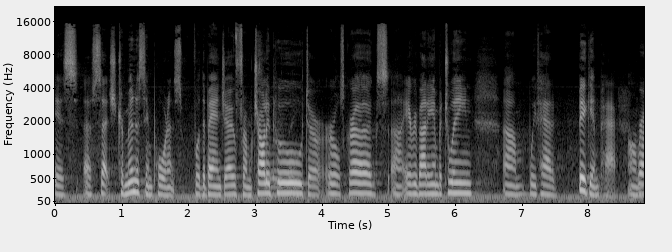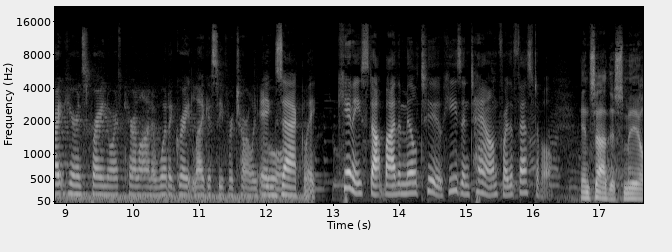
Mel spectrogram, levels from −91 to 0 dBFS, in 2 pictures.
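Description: At 8.43 s a CD skip: the laser jumps tracks, giving a tick and a mute of about 10 ms, then resumes elsewhere, unlike a dropout, which continues in place.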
